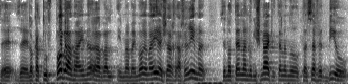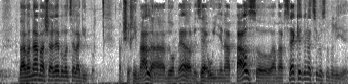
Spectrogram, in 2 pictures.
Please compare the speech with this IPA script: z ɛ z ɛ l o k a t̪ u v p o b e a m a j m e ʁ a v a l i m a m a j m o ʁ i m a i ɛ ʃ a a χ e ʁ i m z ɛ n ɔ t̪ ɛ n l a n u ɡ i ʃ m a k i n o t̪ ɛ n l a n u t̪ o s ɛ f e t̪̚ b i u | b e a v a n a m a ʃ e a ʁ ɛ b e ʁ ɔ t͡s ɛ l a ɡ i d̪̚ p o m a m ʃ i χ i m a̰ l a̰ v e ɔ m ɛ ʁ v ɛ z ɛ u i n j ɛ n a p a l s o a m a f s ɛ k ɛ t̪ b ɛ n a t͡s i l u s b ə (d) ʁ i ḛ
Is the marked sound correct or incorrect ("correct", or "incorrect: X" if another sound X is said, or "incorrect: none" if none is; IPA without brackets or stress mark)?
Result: incorrect: b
